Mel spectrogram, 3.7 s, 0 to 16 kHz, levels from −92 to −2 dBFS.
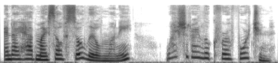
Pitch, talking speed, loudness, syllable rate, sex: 230 Hz, 225 wpm, -19 LUFS, 6.2 syllables/s, female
